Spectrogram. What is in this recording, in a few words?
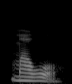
"mawo", Wamesa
